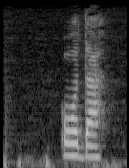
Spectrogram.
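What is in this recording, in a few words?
"ода", Komi, female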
